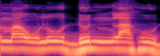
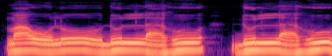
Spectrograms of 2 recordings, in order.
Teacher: jadi bunyi tanwin ini dimasukkan ke huruf lam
